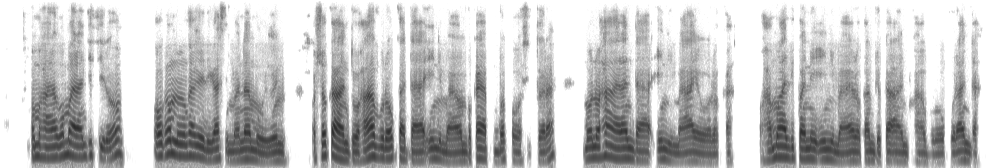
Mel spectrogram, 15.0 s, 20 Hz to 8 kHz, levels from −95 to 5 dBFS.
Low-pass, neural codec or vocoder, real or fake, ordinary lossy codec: 7.2 kHz; none; real; Opus, 24 kbps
